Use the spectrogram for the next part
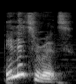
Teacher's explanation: you are placing the stress on the first syllable the stress is actually on the second syllable plus the last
